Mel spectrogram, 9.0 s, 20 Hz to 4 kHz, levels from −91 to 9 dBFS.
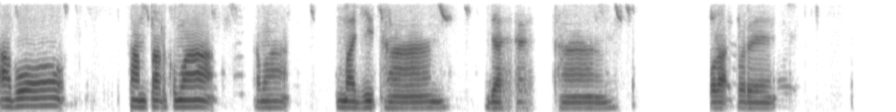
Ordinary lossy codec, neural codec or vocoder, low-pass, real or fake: none; none; 3.6 kHz; real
